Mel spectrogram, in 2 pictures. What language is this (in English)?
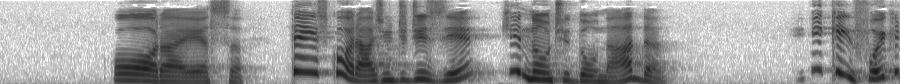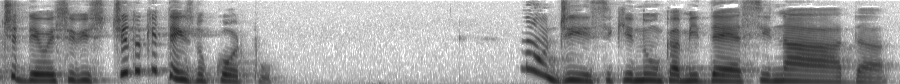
Portuguese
